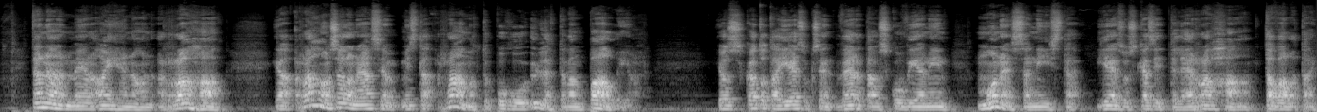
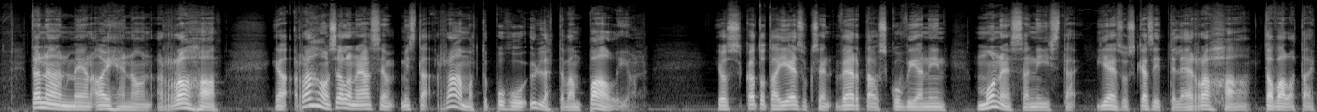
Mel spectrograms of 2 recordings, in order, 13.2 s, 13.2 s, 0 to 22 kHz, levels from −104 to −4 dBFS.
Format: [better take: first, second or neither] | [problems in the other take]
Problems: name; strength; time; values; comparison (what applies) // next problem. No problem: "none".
second | off-mic speech; far // room echo; very slight; dies away in 0.2 s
